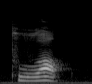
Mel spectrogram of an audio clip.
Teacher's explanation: 하지만 부엌이라고 하면 부엌, 음절 끝에 있었던 키읔이 기역으로 소리가 난단 말이에요. 왜냐하면 키읔은 한국어의 음절 종성에 올 수 있는 자음 7개에 포함되지 않으니까.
